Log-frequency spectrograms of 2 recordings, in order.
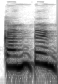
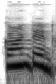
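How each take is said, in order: First: The stress is on the second syllable. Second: The stress is on the first syllable. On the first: Someone was happy and satisfied. The speaker calls it right. "He was కంటెంట్ అనాలి" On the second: It refers to subject matter or information. The speaker calls it wrong. "కాంటెంట్ కాదు"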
